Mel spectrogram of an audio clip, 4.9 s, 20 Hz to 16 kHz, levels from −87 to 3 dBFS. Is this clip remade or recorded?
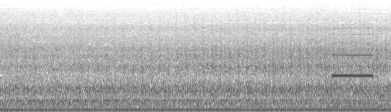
recorded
